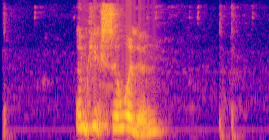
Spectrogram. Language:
Kabyle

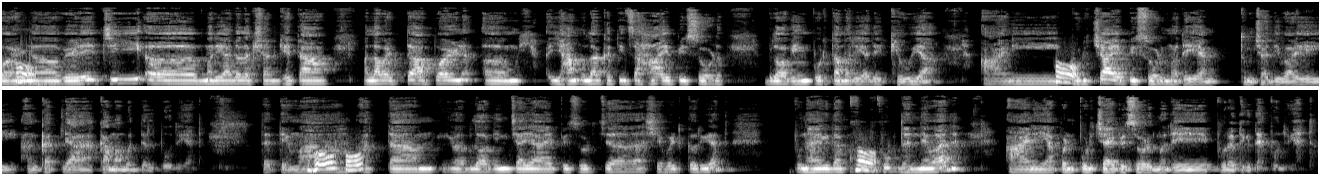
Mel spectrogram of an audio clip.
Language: Marathi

